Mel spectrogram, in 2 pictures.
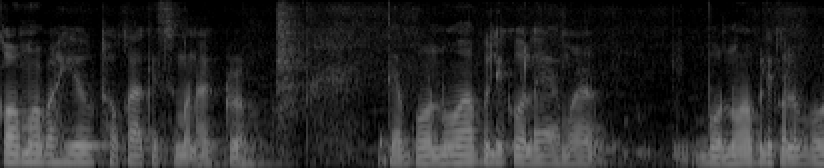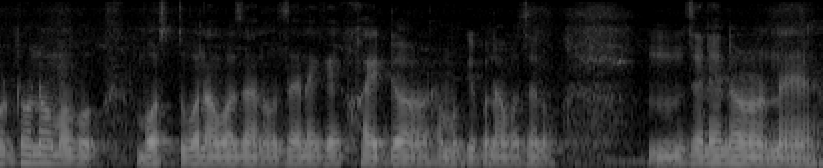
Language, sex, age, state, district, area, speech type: Assamese, male, 18-30, Assam, Dhemaji, rural, spontaneous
